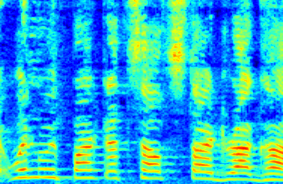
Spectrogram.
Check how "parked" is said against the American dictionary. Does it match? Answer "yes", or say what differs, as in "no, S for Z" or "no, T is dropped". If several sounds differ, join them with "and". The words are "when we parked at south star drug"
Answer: yes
